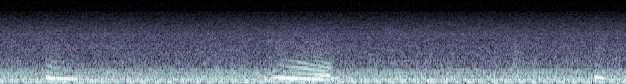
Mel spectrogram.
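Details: Sleeping pet cat snoring indoors with a soft "puu puu" sound: short, low, whistled nasal notes that slide downward, one early, a longer pair near the middle and a faint last one, over a steady low room hum.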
